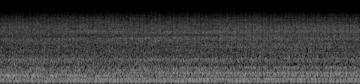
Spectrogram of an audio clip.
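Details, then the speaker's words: 2007 Toyota RAV4, 180K miles, salvage auction walk-around, hood open: smooth, even idle hum with no knocks, ticks, misses or exhaust leaks; engine sounds healthy though the battery needs replacing. "that thing's about as smooth as you can get [Music] yeah sounds good plenty of room back there no exhaust leaks nothing"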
